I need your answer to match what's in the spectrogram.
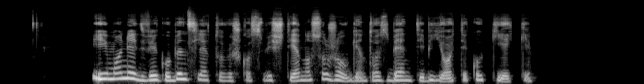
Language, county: Lithuanian, Klaipėda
